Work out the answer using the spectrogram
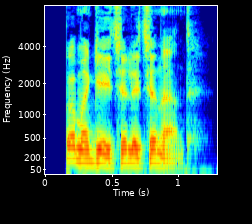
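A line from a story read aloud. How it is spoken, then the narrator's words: Exclamation. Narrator (Russian): воскликнул Сервадак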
